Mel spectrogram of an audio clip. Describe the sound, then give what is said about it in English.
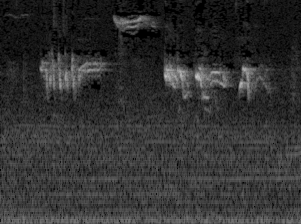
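Birds chirp on a morning in short, high-pitched bursts, a trilling phrase followed by a few brighter, sharper calls over a low, steady background hum. No one speaks. “As are the birds, as you can hear.”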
